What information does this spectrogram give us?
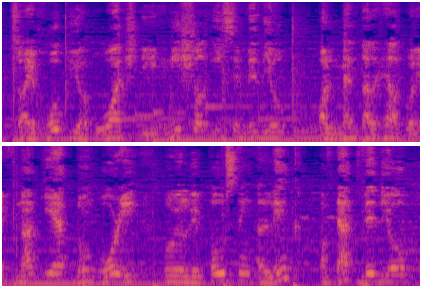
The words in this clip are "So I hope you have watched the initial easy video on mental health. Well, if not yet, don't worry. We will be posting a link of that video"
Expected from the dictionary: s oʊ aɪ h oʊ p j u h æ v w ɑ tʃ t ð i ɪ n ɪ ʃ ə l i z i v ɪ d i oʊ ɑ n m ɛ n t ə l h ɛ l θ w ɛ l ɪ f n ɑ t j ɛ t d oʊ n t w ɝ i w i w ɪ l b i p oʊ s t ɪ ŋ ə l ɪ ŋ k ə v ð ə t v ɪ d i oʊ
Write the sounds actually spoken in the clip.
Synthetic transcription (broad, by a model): s oʊ aɪ h oʊ p j u h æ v w ɑ tʃ t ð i ɪ n ɪ ʃ ə l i s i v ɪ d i oʊ ɑ n m ɛ n t ə l h ɛ l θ w ɛ l ɪ f n ɑ t j ɛ t d oʊ n t w ɝ i w i w ɪ l b i p oʊ s t ɪ ŋ ə l ɪ ŋ k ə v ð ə t v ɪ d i oʊ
